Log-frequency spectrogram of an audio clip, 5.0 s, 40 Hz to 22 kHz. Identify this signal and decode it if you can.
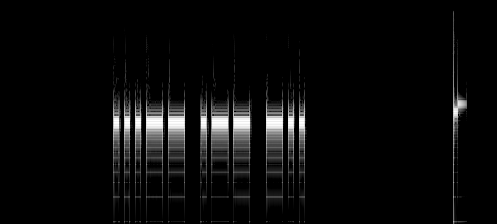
Morse code, heard as a keyed tone, about 22 wpm, 700 Hz. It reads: 3WD
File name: practice / 22wpm / Three Letter-Number Combinations - 22wpm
